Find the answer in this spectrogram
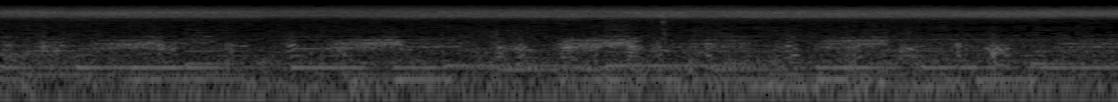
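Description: Repeated short calls from a flock of young chickens, over soft background music with steady held notes.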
